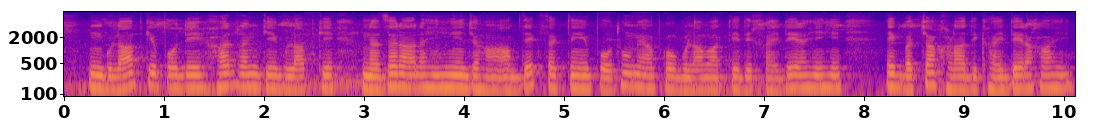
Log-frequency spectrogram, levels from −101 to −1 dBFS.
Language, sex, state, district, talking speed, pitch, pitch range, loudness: Hindi, male, Bihar, Begusarai, 195 wpm, 135 Hz, 125-140 Hz, -36 LUFS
